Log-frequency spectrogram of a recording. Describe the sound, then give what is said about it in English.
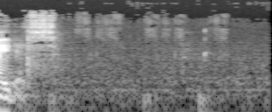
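Pen or pencil writing by hand, scratchy strokes that are loudest and busiest at the start and then thin out into softer, sparse scraping. “I'm writing downhill again, aren't I?”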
